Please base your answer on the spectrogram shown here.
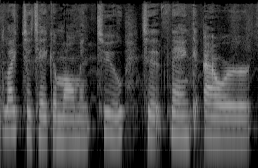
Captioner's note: speaking French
